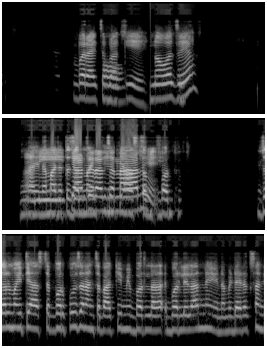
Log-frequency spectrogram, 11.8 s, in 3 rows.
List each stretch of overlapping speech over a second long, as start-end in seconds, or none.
4.4-6.3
